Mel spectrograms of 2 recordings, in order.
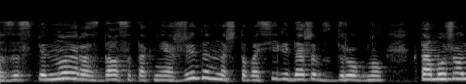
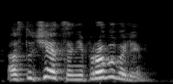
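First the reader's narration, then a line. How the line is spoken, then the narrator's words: Rude, slightly angry. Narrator (Russian): Грубо ответил он, слегка разозлившись и на себя, и на проворного клиента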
